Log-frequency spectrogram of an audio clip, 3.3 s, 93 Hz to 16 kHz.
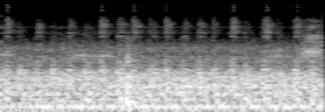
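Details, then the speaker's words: Carroway 52-inch Spinner ceiling fan, model EF100, on high: light regular scraping ticks about three a second over a low hum, with a hint of bearing noise; the canopy is rubbing on its mount. "ah I spoke too soon yeah that's the sound of the canopy rubbing on the"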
